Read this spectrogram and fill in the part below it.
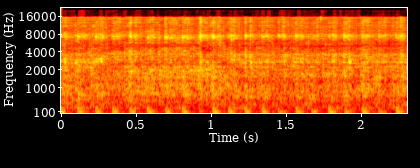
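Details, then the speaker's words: Honda Revo Fit/Absolute carburetted motorcycle at idle: even thump about nine beats a second with a dry rattling clatter; loose cam chain, which has broken through the engine block. "untuk penyakit motor ini yaitu rantai klepnya kendor kretek-kretek ya yang lebih parahnya lagi di bagian belutnya itu sampai jebol nih ya"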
